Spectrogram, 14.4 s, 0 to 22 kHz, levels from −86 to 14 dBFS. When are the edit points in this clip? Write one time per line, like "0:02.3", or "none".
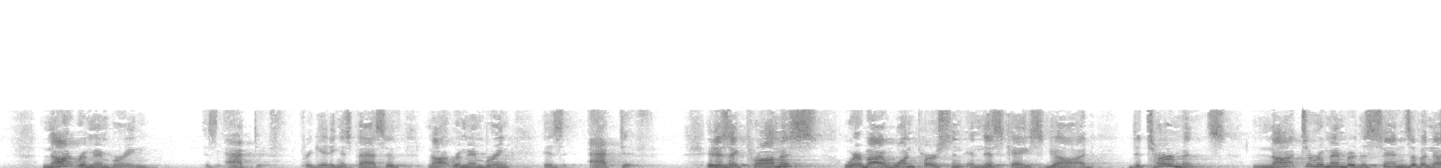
0:03.0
